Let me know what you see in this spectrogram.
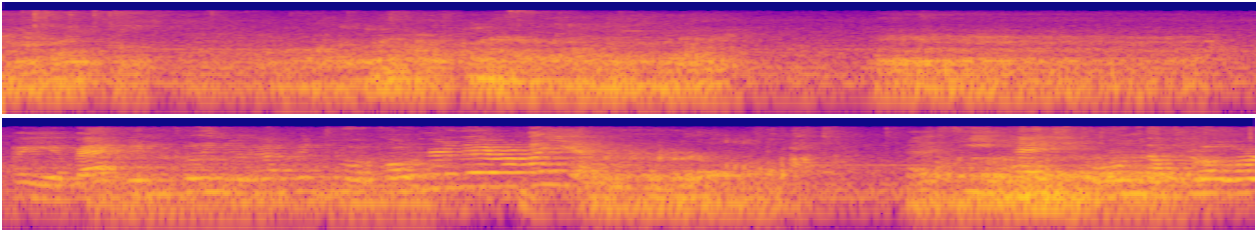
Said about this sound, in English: Oh, then he is growling. I just... Oh, they're both going right now. You can shake each other's heads off. They're unison growling.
